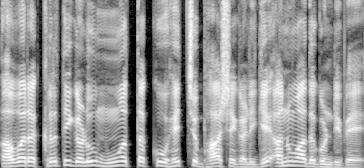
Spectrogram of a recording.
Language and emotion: Kannada, neutral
